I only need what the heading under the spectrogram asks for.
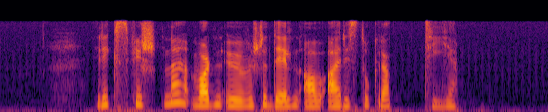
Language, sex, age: Norwegian, female, 49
